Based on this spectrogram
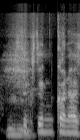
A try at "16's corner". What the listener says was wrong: Not 16's corners. It's 16's corner. Not 16 corners. Yeah, 16's corner.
